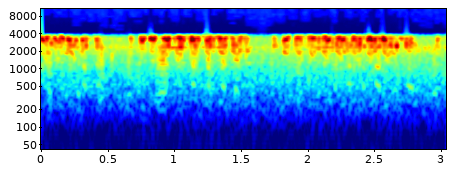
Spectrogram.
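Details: In Estonia on the evening of 3 June 2012, 19:18, black stork chicks left alone at the nest keep up a steady harsh, hissing chorus with grating squeaky notes throughout.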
